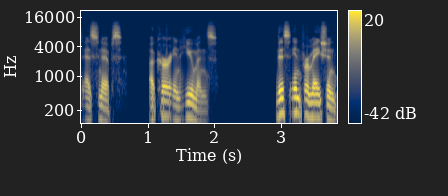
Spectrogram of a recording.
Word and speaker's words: SNPs: scientists have identified about 1.4 million locations where single base DNA differences snps single nucleotide polymorphism pronounced as Snips occur in humans this information promises to revolutionize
